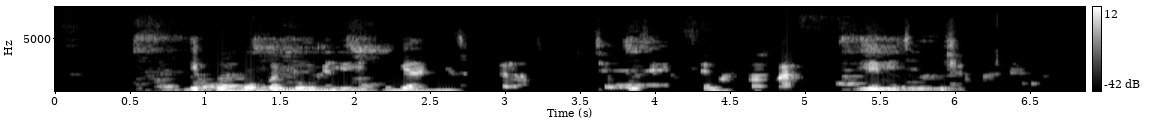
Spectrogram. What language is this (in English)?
Swahili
